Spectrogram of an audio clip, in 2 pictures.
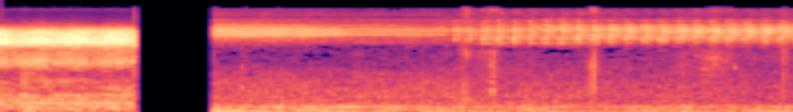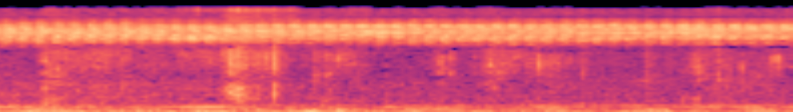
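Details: Cicadas in Drôme and Ardèche, France, on a hot summer day, males singing to attract females; a loud burst of high hissing, a short silence, then a thinner, higher, steady buzz with soft ticks.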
